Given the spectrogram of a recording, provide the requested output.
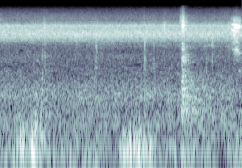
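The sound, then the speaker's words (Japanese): A steady, high-pitched cicada drone hums over a soft, continuous wash of running stream water, with faint low thumps now and then. Quiet, ambient and without any voices. “だからまあ自分で作るかそれとも今みたいに本当背景の 川のせさらぎとかセミの音を鳴すしかないぞみたいな感じですよね”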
